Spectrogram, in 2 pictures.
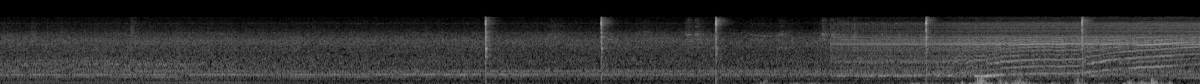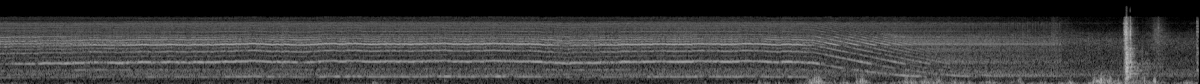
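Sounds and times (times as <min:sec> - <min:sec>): buzzy electronic tone: 0:08.3 - 0:22.8
sharp loud click: 0:23.2 - 0:23.7.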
